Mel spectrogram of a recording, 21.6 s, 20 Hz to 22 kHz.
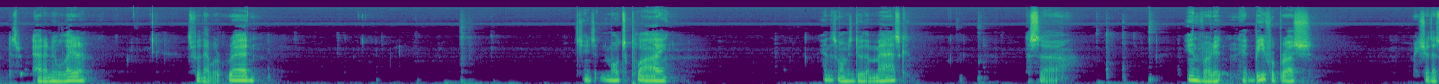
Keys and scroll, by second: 6.8 alt+BackSpace, 14.6 ctrl+i, 16.3 space.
